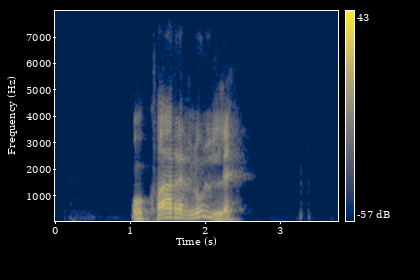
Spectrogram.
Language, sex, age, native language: Icelandic, male, 20-29, Icelandic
